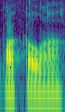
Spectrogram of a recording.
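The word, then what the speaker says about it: baccalà: a fish in that you said it right baccala but we didn't like it and it was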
